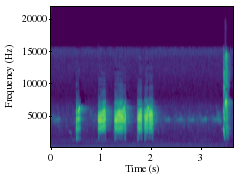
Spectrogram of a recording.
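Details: Partridge (teetar) excited 'masti' call, used to stir a silent partridge into calling: five loud, harsh, buzzy bursts in quick succession, a short pause, then one more sharp note, over a faint steady background hum.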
